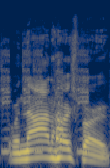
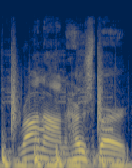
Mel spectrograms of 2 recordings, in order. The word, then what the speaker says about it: Raanan Hershberg: Raanan Hershberg. Raanan Hershberg.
